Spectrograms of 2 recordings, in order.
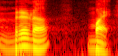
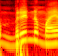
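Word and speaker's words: मृण्मय: अब अगर हम लोग इसका उच्चारण करें तो मृणमय उच्चारण होगा ही नहीं हमसे, क्योंकि न के पहले री स्वर होने की वजह से न हमारा ण में बदलता है और इसका अगला आंसर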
